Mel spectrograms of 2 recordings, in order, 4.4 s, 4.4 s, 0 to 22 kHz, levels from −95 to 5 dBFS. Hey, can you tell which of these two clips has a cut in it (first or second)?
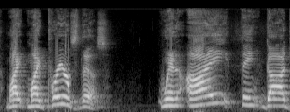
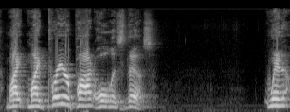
first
